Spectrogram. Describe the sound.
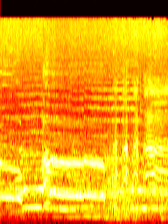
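Joe Flaherty as Count Floyd, a vampire character on Monster Chiller Horror Theater, lets out a loud, drawn-out wolf-like howl with rising and falling wavering pitch over a few seconds and no other talk.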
